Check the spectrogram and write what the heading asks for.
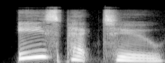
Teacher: The X might sound more like an S sound. Especu And the O at the end might rise in pitch. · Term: upward inflection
